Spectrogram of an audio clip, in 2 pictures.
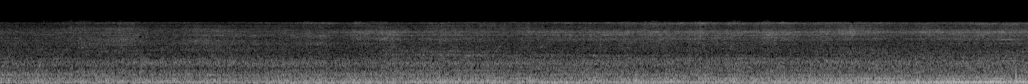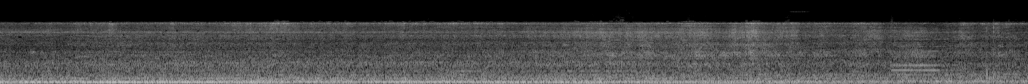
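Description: Indian Railways passenger coaches rolling past on the rails, a steady low rumble of wheels and running gear that swells in the middle and eases off toward the end.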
